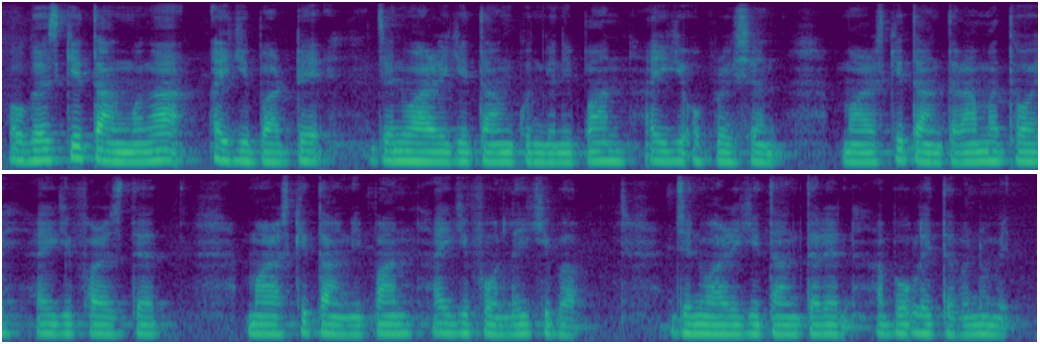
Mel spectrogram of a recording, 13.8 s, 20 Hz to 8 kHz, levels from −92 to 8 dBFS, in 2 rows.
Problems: none marked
